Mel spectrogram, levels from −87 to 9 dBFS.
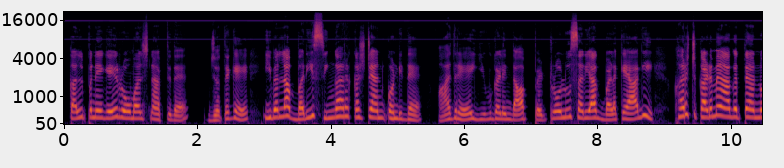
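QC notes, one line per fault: Throughout, USB whine: a fixed high tone at 8 kHz, strongest at 16 kHz and roughly 35 dB below the speech, from USB frame current leaking through power or ground.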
